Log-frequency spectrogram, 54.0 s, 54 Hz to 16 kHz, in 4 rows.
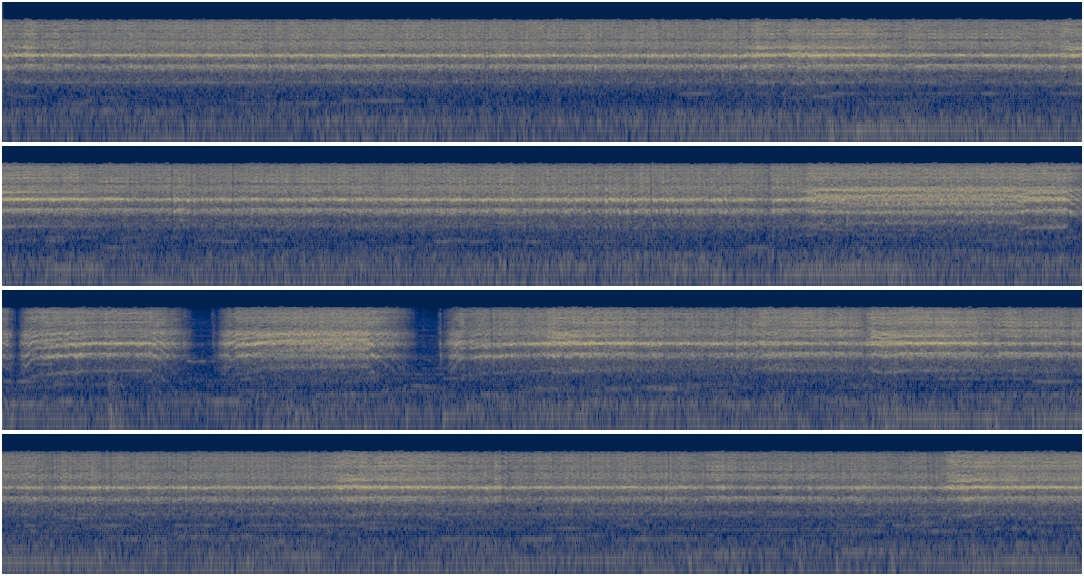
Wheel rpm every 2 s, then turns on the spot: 160, 160, 160, 160, 160, 160, 160, 160, 160, 160, 160, 160, 160, 120, 80, 120, 100, 160, 160, 160, 160, 160, 160, 160, 160, 160, 160.
none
